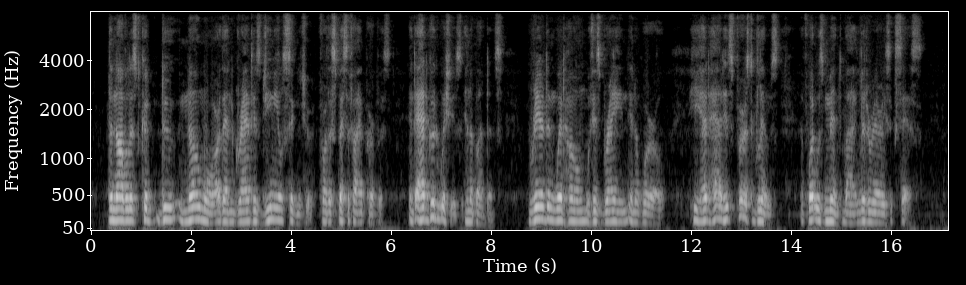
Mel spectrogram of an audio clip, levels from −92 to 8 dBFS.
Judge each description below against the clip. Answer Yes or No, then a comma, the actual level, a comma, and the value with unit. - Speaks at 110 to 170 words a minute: Yes, average, 150 wpm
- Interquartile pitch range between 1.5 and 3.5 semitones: Yes, average, 3.0 semitones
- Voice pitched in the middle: Yes, medium, 150 Hz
